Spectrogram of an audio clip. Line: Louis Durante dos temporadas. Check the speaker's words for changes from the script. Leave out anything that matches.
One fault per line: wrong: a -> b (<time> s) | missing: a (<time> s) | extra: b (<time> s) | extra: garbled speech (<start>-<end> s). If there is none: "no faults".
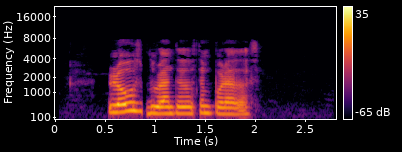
no faults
